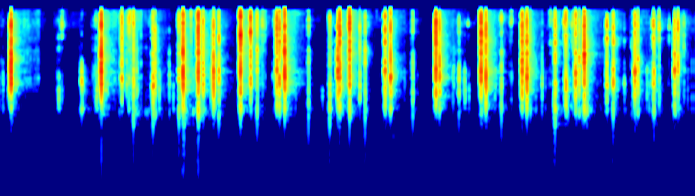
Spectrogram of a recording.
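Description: Long pink nails tap and click the buttons and scratch the shell of a hand-sized, hollow, black plastic Xbox-style gamepad held in both hands close to the mic. A rapid, uneven stream of bright, dry clicks and scratchy taps stops dead after each hit, with no low end.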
